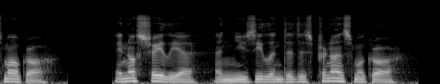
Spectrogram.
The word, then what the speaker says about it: McGrath: In Ireland, it is pronounced MuhGrah.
